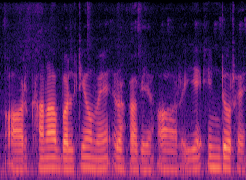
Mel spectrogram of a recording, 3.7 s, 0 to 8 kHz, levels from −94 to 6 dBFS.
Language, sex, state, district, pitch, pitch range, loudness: Hindi, male, Uttar Pradesh, Deoria, 125 Hz, 120-135 Hz, -25 LUFS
